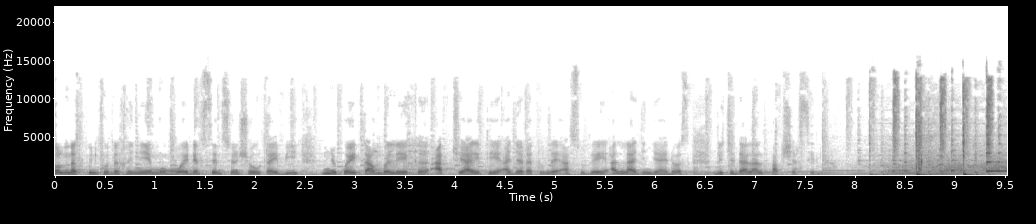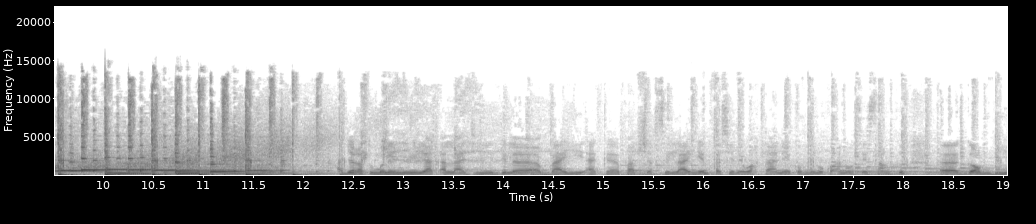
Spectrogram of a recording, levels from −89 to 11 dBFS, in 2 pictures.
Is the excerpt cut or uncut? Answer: uncut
